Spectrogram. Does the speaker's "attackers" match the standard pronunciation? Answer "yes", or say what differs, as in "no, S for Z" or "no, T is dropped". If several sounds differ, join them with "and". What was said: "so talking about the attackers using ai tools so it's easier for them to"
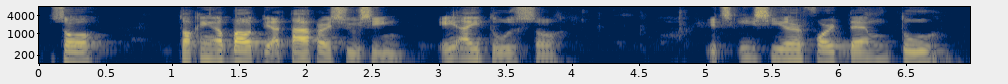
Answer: no, S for Z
